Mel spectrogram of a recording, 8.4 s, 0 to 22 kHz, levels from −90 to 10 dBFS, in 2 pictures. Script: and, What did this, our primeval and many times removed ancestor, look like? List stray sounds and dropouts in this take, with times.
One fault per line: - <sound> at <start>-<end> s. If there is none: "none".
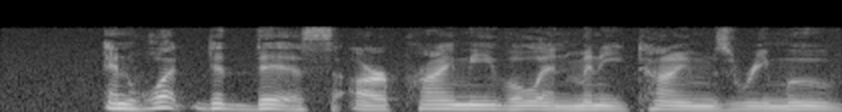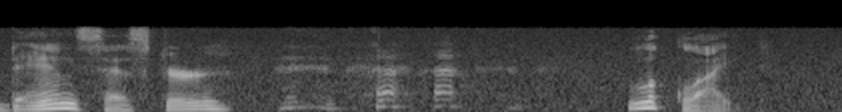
- laugh at 5.6-7.1 s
